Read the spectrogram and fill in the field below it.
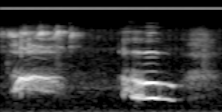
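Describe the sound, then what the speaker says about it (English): A starling outside gives two drawn-out whistling calls, separated by a short pause and followed by a faint trailing note, fairly quiet and distant with no talk over it. "there's a starling outside. And it's whistling."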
